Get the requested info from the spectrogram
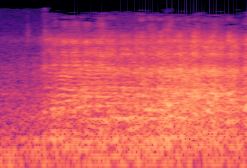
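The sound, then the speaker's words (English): A crowd of people, asked to show their sheep, bleat like sheep all at once, a dense, overlapping chorus of voices mixed with scattered laughter that holds steady and loud for a couple of seconds. “I'm always curious to see what comes out when we do that one. Show me your sheep.”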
